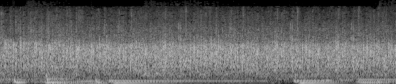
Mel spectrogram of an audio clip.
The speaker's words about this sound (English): Bill Russell again, along with 10 others, making it the first largest Hall of Fame class ever, which is amazing. You know, they deserve a round of applause. Go ahead.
